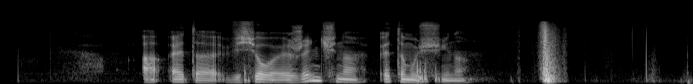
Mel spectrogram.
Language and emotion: Russian, neutral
